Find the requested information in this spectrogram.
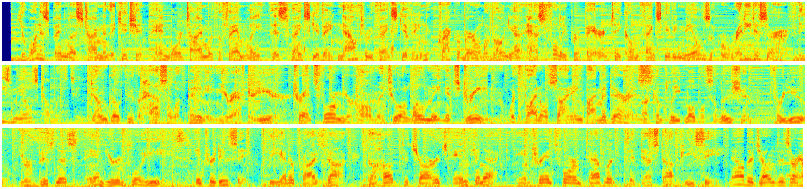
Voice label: Commercials Corporate Audio eLearning Audiobooks and On-hold messag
